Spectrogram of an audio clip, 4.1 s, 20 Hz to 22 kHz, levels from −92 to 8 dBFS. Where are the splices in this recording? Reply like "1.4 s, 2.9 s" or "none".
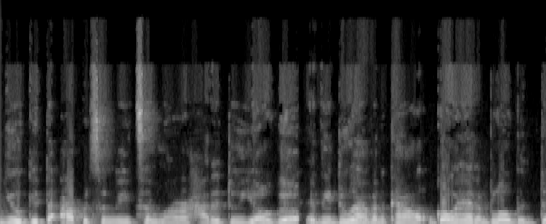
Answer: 2.2 s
